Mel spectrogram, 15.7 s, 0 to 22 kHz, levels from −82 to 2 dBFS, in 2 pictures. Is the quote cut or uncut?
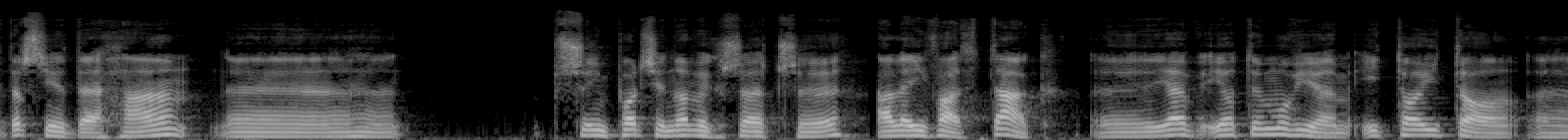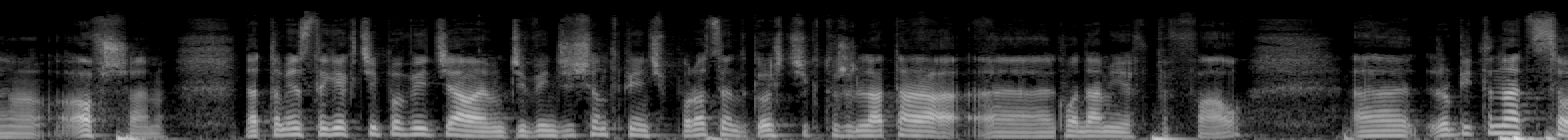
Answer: cut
